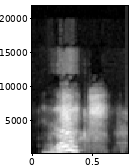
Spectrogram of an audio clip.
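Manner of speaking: high, loud squeal of shock. Acted. Godzilla stunned by underwear news, shrieks. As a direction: shriek it in disbelief.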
